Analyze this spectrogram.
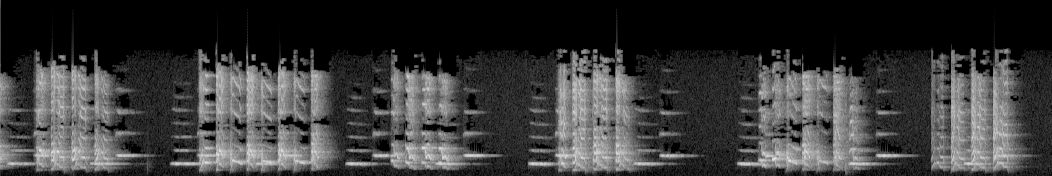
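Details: Pet rosella parrot chattering vigorously, six dense bursts of rapid, harsh stuttering notes with brief whistled phrases tucked between them, pausing about a second between bursts.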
